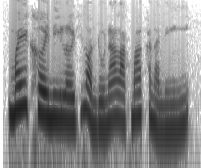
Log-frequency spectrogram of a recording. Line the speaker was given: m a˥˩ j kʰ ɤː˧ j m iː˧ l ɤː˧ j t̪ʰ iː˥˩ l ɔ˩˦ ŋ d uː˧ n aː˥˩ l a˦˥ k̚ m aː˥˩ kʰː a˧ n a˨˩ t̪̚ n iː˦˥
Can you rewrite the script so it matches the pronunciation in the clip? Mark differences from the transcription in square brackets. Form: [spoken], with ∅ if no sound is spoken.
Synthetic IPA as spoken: m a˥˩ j kʰ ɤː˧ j m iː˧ l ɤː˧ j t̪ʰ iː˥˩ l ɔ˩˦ [n] d uː˧ n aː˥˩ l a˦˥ k̚ m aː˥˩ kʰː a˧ n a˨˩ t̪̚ n iː˦˥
